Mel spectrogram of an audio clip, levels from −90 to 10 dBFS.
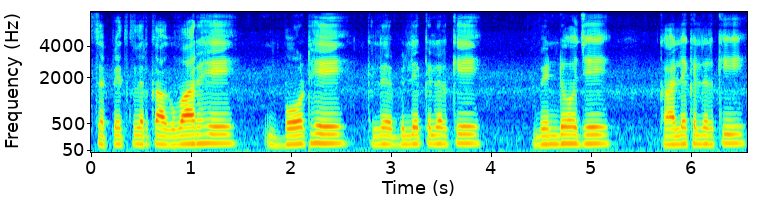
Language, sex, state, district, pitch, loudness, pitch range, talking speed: Hindi, male, Bihar, Araria, 140 Hz, -18 LUFS, 135-145 Hz, 145 wpm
